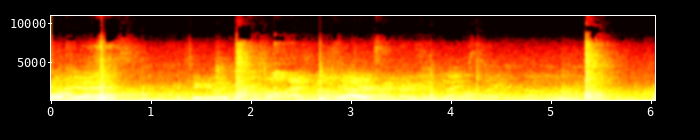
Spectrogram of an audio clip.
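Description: A crowd of young men and women chatters close by.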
